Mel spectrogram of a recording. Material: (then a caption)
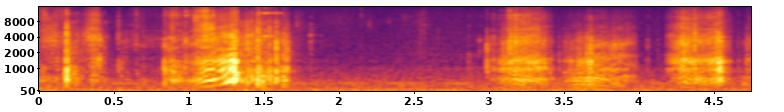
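Faux leather. A small round pink faux-leather case with a gold zipper is held in the hands and tapped and scratched on its lid and sides with long acrylic nails. Quick bursts of crisp scratching and tapping, separated by short pauses, give a dry, bright sound with no ring.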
